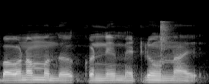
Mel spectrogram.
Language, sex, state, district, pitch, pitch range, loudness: Telugu, male, Telangana, Mahabubabad, 95 Hz, 95-100 Hz, -17 LUFS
